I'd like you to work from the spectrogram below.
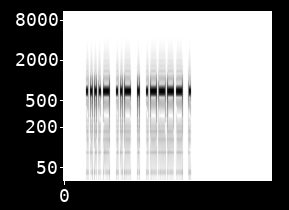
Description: Morse code, heard as a keyed tone, about 28 wpm, 700 Hz. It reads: 4UE1E
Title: Five Challenging Letter-Number Combinations 28wpm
